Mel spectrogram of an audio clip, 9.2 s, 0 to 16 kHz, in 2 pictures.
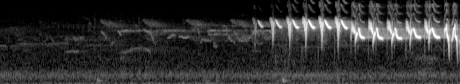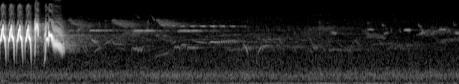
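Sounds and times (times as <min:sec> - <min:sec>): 
Common chaffinch Fringilla coelebs singing: 0:02.6 - 0:05.3.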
